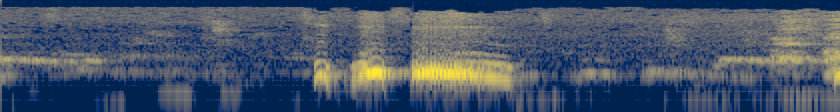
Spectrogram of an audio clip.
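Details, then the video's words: Spotted dove cooing, used as a lure to prompt lazy rival doves to call: one strong, low, burry coo phrase in the middle, with faint softer notes and murmurs before and after. "tekukur super gacor pancingan untuk lawan malas bunyi"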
